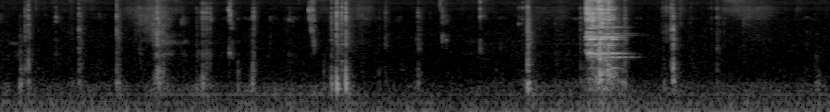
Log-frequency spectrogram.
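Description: Popcorn being chewed close to the microphone: a run of small, irregular crunches, with one longer, louder crunch about seven and a half seconds in.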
